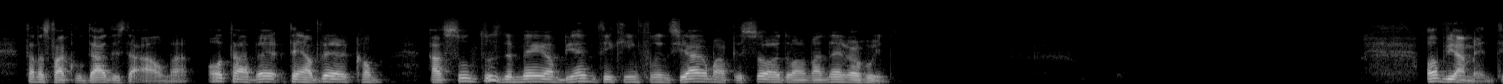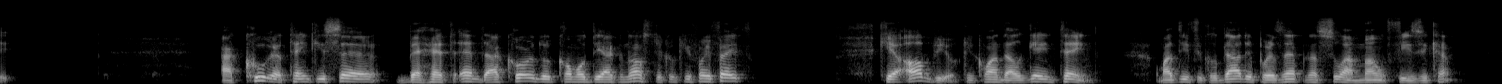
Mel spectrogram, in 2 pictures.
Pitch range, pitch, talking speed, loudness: 105-130 Hz, 120 Hz, 110 wpm, -27 LUFS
